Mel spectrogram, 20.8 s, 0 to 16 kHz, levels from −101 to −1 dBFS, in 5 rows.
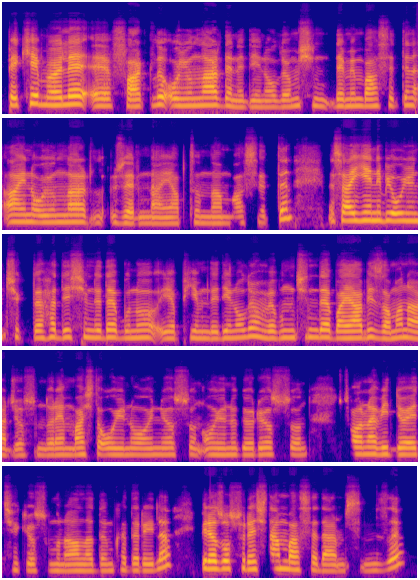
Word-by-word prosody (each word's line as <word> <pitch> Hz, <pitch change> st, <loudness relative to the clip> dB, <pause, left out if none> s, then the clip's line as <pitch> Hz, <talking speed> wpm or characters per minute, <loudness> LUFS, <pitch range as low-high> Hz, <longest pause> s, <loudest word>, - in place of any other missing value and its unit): Peki 220 Hz, +2 st, +4 dB
böyle, 215 Hz, +2 st, +7 dB, 0.2 s
eee, 195 Hz, +1 st, +3 dB
farklı 190 Hz, +5 st, +3 dB
oyunlar 200 Hz, +1 st, +3 dB
denediğin 165 Hz, -3 st, -4 dB
oluyor 165 Hz, +1 st, -4 dB
mu? 200 Hz, -, -6 dB
Şim 195 Hz, -4 st, -4 dB
demin 190 Hz, 0 st, -1 dB
bahsettin 195 Hz, +2 st, -2 dB
aynı 195 Hz, -1 st, +1 dB
oyunlar 190 Hz, +1 st, 0 dB
lı 170 Hz, -, -13 dB
üzerinden 160 Hz, -2 st, -2 dB
yaptığından 160 Hz, +1 st, -5 dB
bahsettin. 175 Hz, -, -3 dB, 0.3 s
Mesela 225 Hz, -1 st, +5 dB
yeni 230 Hz, 0 st, +5 dB
bir 230 Hz, -, 0 dB
oyun 220 Hz, 0 st, +3 dB
çıktı, 195 Hz, -3 st, -3 dB
hadi, 210 Hz, +1 st, -2 dB
şimdi 200 Hz, -1 st, -3 dB
de 200 Hz, -2 st, +2 dB
bunu 195 Hz, 0 st, -3 dB
yapayım, 180 Hz, 0 st, -5 dB
dediğin 190 Hz, +2 st, -3 dB
oluyor 225 Hz, +4 st, -1 dB
mu? 200 Hz, -, -5 dB
Ve 185 Hz, -1 st, -1 dB
bunun 200 Hz, +1 st, -5 dB
içinde 210 Hz, -1 st, 0 dB
bayağı 190 Hz, +1 st, +4 dB
bir 215 Hz, -, -1 dB
zaman 190 Hz, +2 st, -1 dB
harcıyorsundur. 165 Hz, -1 st, -3 dB
En 170 Hz, 0 st, -3 dB
başta 180 Hz, -1 st, -1 dB
oyunu 175 Hz, 0 st, -3 dB
oynuyorsun, 175 Hz, +1 st, -5 dB
oyunu 175 Hz, 0 st, -5 dB
görüyorsun, 175 Hz, 0 st, -5 dB, 0.5 s
sonra 190 Hz, -1 st, +2 dB
videoya 175 Hz, 0 st, +1 dB
çekiyorsun 175 Hz, -1 st, -6 dB
bunu 170 Hz, -1 st, -3 dB
anladığım 175 Hz, 0 st, -2 dB
kadarıyla. 180 Hz, -, -1 dB, 0.3 s
Biraz 220 Hz, -1 st, +8 dB
o 225 Hz, -, +6 dB
süreçten 220 Hz, 0 st, +1 dB
bahseder 185 Hz, -4 st, +1 dB
misin 170 Hz, +1 st, -8 dB
bize? 240 Hz, -, -1 dB
185 Hz, 160 wpm, -23 LUFS, 175-205 Hz, 0.5 s, Biraz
